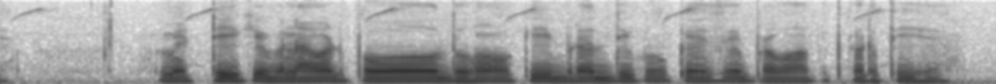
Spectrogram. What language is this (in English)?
Hindi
